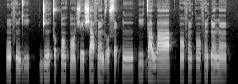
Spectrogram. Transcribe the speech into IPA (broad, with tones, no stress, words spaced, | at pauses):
ũ˨fĩ˨ɡi˧ | d͡ʒĩ˧to˧k͡pɔ̃˧ k͡pɔ̃˨ʃe˧ ʃa˦fɛ̃˧do˨sɛ˨˦ k͡pĩ˧ | i˦ɡa˧ wa˧ | kɔ̃˨fɛ̃˨ kɔ̃˨˦fɛ̃˦k͡pɛ̃˦nɛ̃˧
